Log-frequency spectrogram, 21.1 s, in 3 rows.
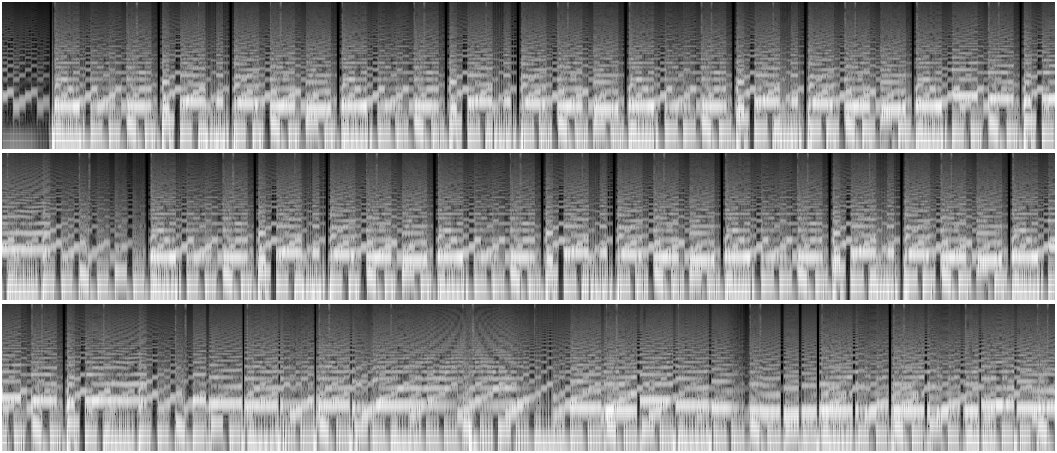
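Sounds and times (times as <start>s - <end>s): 
MOS6581 SID chip music: 0.3s - 21.0s.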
